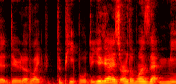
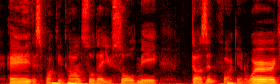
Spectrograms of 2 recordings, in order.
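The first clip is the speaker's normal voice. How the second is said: ordinary talk, nothing marked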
